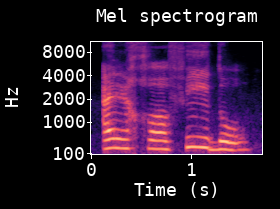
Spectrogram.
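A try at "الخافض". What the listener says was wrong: Al-Khafidu. You have pronounced the long vowel at the wrong place. Okay, make sure the long vowel. Where is the long vowel? Al-Khafidu, correct. But not Al-Khafidu, yeah? Al-Khafidu. So this is with the al lam sound, correct.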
